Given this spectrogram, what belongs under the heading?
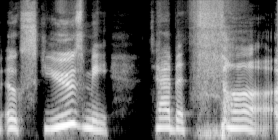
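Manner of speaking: mock offence, stretching the TH in "Tabitha"; over-enunciated TH. Aunt retorting to teasing niece, "Tabitha" with exaggerated TH. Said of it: "really over enunciate, uh, and exaggerate".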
